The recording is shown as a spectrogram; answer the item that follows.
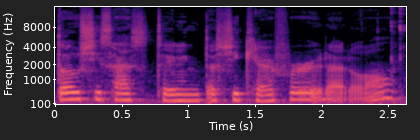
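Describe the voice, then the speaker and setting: A woman's voice: medium pitch, huge pitch swings, fairly quick, creaky, darkish tone, husky. Stumbling amateur woman story reader. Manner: stumbles and restarts words, breaks in with casual asides. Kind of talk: amateur reading of a first-person story.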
